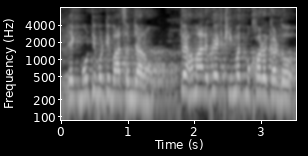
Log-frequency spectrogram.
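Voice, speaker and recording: A man speaks in a flat monotone at an extremely high pitch and a moderate pace, with audible room echo and noticeable background noise. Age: 60s. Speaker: public speaker, community activist. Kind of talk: public speech.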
